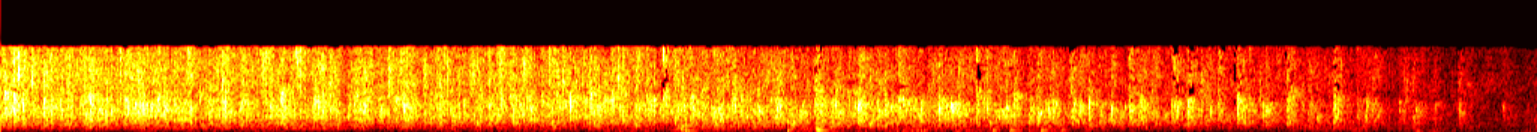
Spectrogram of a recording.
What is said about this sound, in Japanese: 大きな拍手をどうぞ。はい、どうもありがとうございました。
